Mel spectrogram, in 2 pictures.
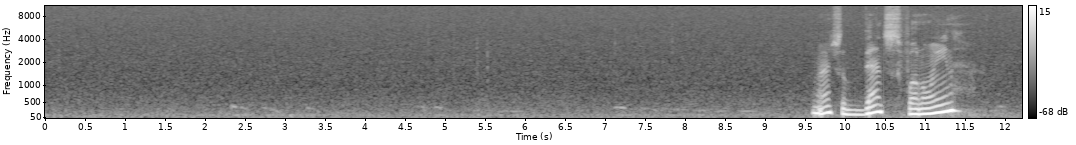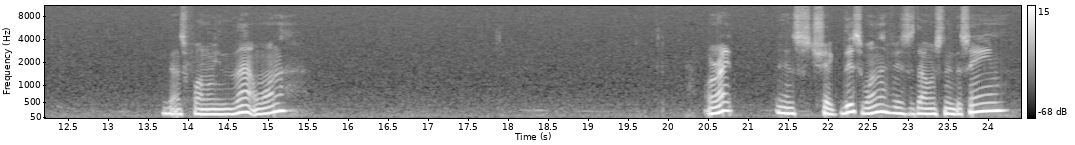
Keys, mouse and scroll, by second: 5.2 r, 7.0 middle click, 7.6 g, 10.5 middle click, 11.5 click, 12.2 g, 19.4 middle click, 21.4 click, 22.0 g.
